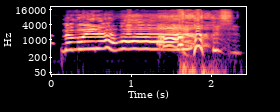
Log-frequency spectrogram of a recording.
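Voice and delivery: high, loud wailing mock disbelief; reenacted tearful shock. Mum reliving finding the proposal on the bodysuit, tearful mock wail. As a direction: retell it as a drawn-out overwhelmed squeal.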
